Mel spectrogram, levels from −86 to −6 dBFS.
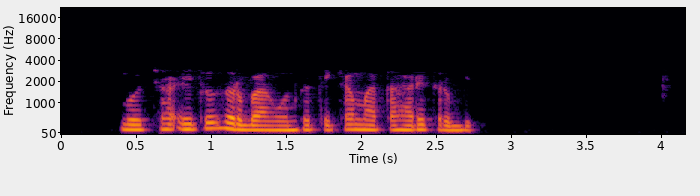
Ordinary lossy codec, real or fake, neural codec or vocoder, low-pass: MP3, 24 kbps; real; none; 3.6 kHz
